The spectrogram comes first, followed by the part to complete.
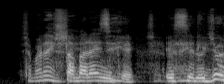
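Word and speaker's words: Xbalanque: là voilà alors X balank et ça se prononce chabalen Shabal Shabal et c'est le dieu jaguarid Jaguar of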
